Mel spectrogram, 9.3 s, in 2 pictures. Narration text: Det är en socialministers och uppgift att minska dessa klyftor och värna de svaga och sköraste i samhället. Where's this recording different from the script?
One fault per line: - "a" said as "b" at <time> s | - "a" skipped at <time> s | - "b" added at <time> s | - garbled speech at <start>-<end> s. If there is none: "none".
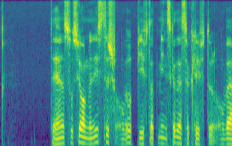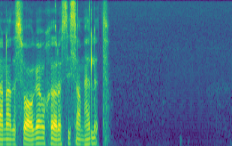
none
